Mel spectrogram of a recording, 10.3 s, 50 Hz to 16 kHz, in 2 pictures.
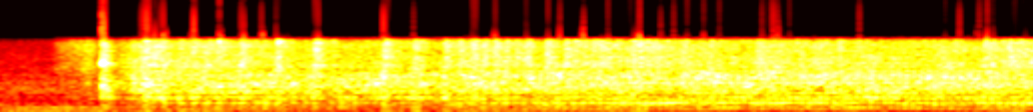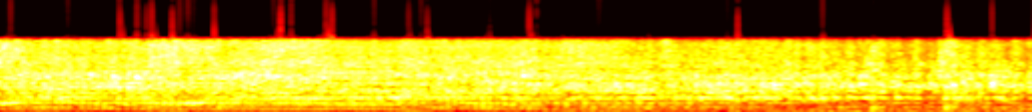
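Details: Briggs & Stratton 206cc 5 hp engine on a 1982 JCPenney rototiller, cold start after a broken flywheel key was replaced: fires right up into a strong, steady single-cylinder beat, running normally.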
